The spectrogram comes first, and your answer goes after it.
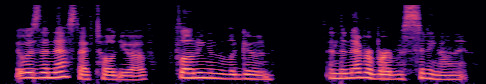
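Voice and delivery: ordinary delivery

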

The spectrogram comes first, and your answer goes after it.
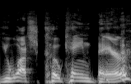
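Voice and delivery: loud carrying call. Retelling what the first wife said around the corner: imitating a really loud voice. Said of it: "say in a really loud voice".

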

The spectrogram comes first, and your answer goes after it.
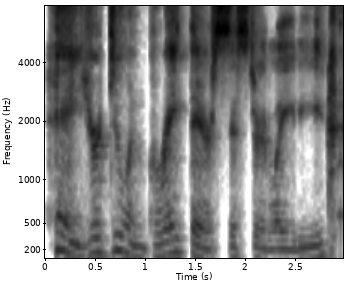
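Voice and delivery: mock condescending, patronizing tone. Speaker recaps Stephanie taunting Alex, mock-condescending. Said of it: "she condescendingly says to Alex".

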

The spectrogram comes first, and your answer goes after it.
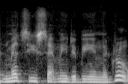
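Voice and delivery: ordinary talk

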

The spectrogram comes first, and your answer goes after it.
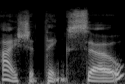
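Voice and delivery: usual speaking voice

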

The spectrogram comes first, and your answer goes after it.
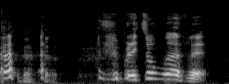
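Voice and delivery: high, slow, laughing delivery.

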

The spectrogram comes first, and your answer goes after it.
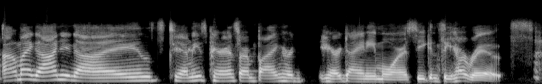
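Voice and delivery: high cartoon voice, stretched guys. Quoting the Bob's Burgers character Jocelyn: Jocelyn from Bob's Burgers voice. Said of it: "She even talks like her".

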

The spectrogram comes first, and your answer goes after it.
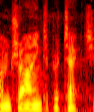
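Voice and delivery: soft-spoken, hushed voice. Game master narrating a scene, voicing a voice the player hears, in a soft voice. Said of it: "you just hear a soft voice".

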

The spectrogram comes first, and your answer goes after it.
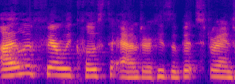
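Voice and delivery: normal talking voice

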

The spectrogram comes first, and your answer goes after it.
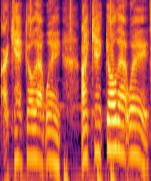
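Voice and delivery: put-on yelling. Speaker acts out a girl yelling at them near a church parking lot, retelling a yell. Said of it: "she starts yelling at me".

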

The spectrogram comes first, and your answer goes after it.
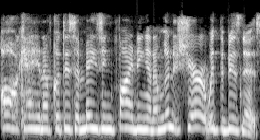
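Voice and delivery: fast excited build-up. Coaching how to share an amazing finding with the business, fast excited delivery. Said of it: "get a little bit faster when you're trying to create that excited energy".

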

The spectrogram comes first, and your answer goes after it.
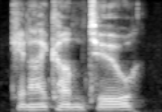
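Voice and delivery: eerie, unsettling, intense creepy delivery. Recapping a scene where Xander puts down his pool stick, imitating Xander's creepy tone. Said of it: "in the most creepy way possible goes".

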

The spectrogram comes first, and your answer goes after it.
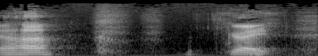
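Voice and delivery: put-on disdainful voice. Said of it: "a [name] level of disdain in his response".

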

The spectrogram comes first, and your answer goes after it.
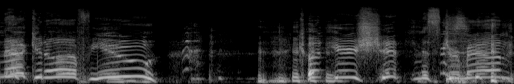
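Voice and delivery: put-on very old man voice. Speaker who can't do Bane offers something else instead: old man voice. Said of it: "I can do a really good old man".

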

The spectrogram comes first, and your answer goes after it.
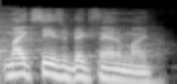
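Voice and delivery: heavy, dripping sarcasm in a high voice. Answering a question about a new friend, dripping with sarcasm. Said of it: "it's dripping with sarcasm".

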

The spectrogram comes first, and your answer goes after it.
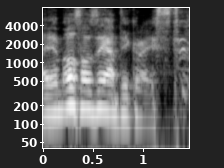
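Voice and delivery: put-on Russian accent. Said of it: "Nikolai from Left Behind Two".

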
